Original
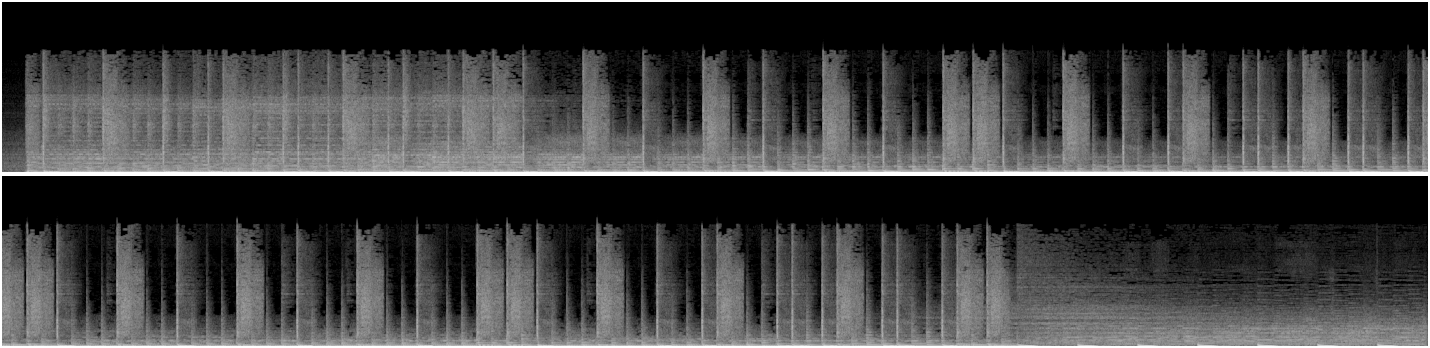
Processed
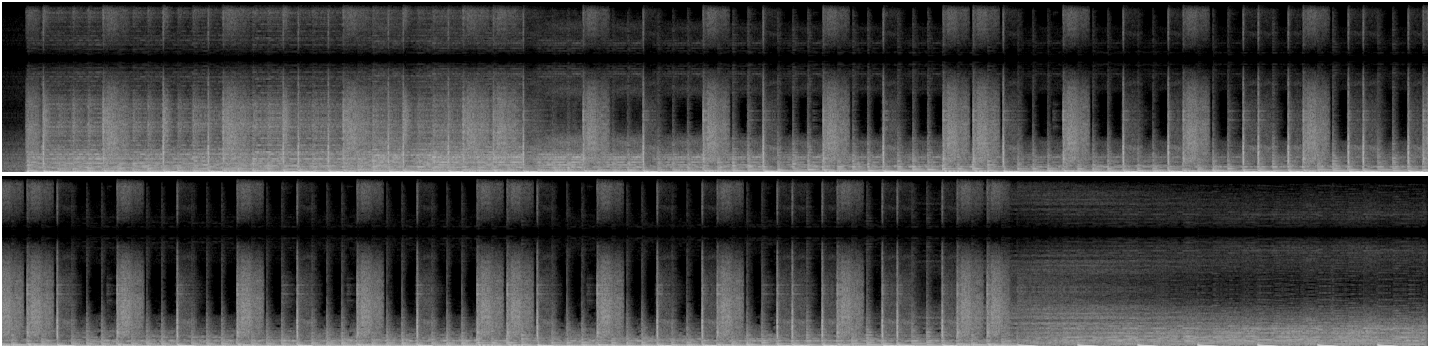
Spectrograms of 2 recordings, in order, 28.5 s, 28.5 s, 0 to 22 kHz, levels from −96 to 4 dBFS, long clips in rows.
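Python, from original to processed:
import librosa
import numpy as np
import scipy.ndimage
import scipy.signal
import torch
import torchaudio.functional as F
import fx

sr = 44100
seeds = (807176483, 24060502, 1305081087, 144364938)

y = np.interp(np.arange(len(x)), np.arange(len(x))[::3], x[::3])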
